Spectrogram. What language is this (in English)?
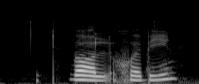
Swedish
